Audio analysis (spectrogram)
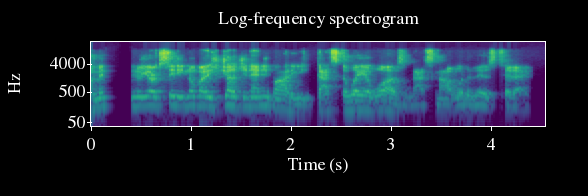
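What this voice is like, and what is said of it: Brooklyn Italian-American New York accent. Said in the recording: “a young little Italian kid growing up in Brooklyn ... Everyone comments on my accent”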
